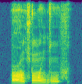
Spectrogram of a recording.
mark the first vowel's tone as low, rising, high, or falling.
low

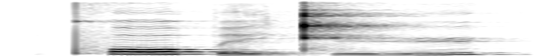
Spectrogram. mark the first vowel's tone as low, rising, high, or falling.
high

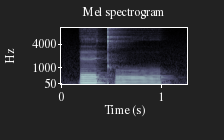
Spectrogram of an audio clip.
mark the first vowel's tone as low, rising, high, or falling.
high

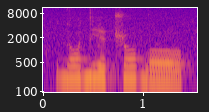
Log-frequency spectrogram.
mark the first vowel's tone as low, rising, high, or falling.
high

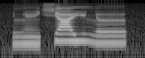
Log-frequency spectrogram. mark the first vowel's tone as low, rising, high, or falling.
low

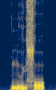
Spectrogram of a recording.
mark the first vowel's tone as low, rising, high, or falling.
rising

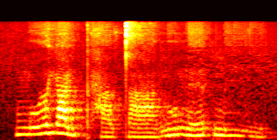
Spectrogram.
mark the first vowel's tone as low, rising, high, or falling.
rising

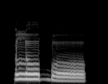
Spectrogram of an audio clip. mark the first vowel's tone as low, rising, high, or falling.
high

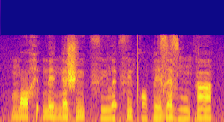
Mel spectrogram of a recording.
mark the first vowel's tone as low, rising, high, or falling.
high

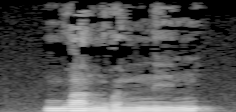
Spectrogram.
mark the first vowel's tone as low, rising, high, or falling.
falling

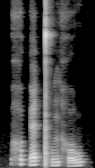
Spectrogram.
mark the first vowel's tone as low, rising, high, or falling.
high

